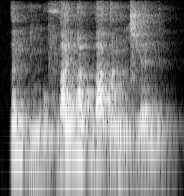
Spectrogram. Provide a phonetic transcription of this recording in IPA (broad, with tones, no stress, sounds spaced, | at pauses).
ə˥˨ n p i˨˦ ŋ ṵ˨˩ f w a˦ ɪ̯ n̪ ɑ˨ ʊ̯ p w ä˦ ɻ w ɑ˨ ŋ ə˥˨ n ɕ j ɛ˨˦ n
